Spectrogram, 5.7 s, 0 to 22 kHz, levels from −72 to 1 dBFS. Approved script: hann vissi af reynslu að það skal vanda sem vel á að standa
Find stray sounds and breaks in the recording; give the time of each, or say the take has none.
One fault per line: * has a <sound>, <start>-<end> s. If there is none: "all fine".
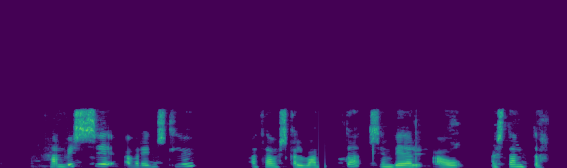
* has a dropout, 3.2-3.2 s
